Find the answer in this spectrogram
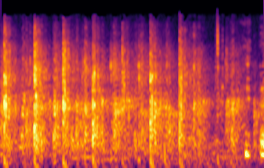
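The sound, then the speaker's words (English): An audience applauds steadily for a few seconds, many hands clapping in a dense, crackling patter with a few sharper claps standing out, at a fairly soft level. “There, that deserves an applause.”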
